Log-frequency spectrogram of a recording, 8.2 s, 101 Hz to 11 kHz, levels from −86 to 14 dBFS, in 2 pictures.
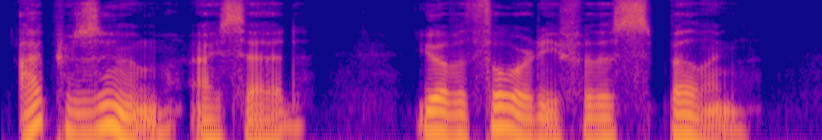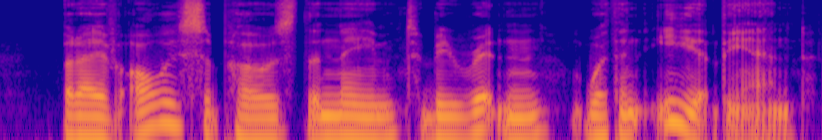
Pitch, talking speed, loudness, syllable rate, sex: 125 Hz, 190 wpm, -18 LUFS, 5.3 syllables/s, male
